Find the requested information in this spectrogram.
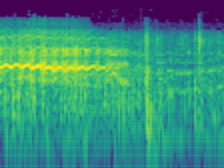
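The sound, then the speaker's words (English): A horse whinnies during a chase, giving a loud, wavering high-pitched neigh, followed by a few hoof thuds. “But Silver was more than a match for the horse Jess rode, and gradually closed the distance between them until the Lone Ranger rode alongside.”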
